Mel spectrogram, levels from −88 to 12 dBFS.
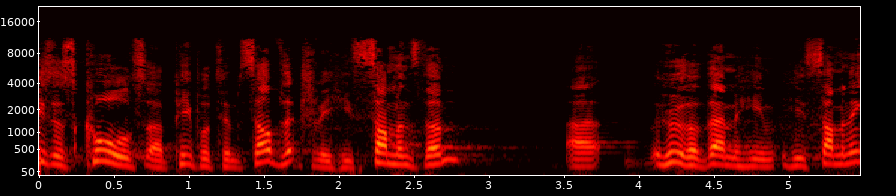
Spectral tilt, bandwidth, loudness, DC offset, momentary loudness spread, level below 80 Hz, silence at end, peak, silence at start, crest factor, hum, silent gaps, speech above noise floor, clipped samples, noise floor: -4 dB/octave; 11.5 kHz; -42 LUFS; under 0.1%; 12 LU; -86 dBFS; 0 s; -20 dBFS; 0 s; 22 dB; none; none; 40 dB; under 0.1%; -82 dBFS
